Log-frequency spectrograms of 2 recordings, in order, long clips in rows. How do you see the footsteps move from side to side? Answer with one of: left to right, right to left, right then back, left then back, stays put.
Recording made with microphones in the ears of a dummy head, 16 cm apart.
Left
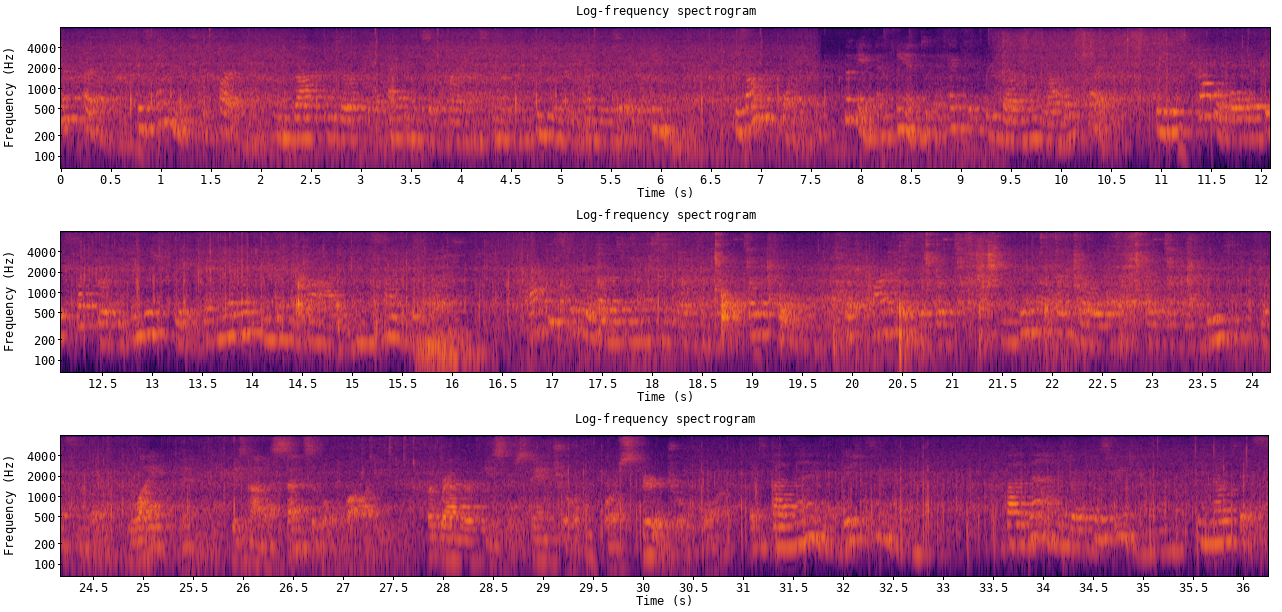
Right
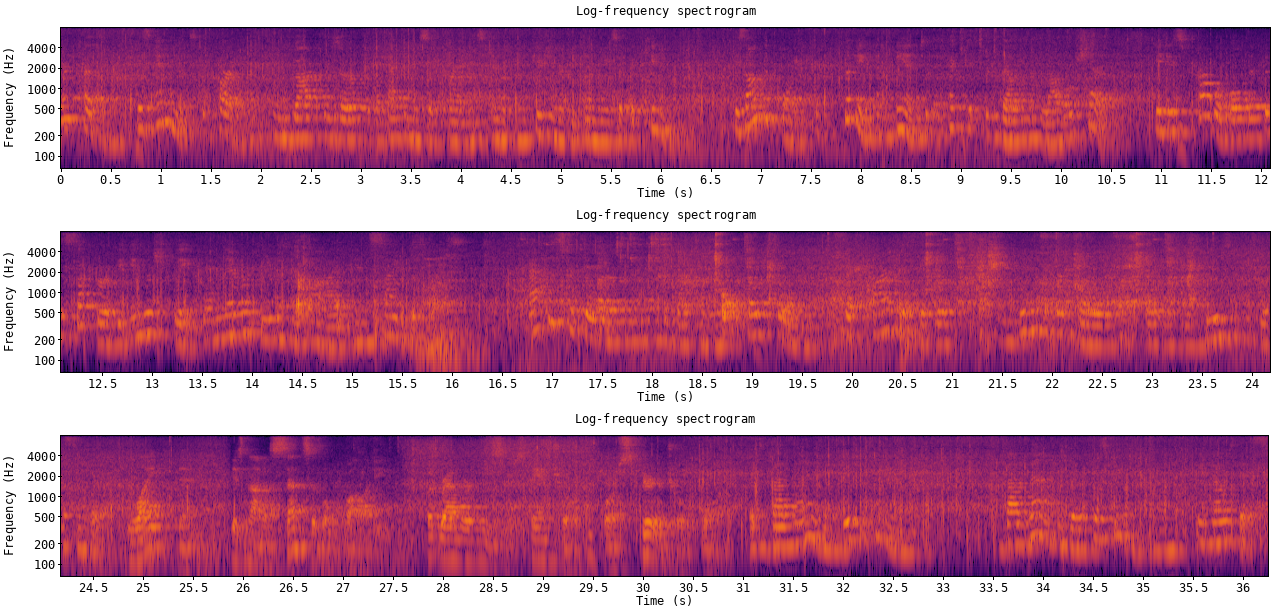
left then back.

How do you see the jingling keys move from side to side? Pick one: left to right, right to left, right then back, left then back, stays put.
right to left.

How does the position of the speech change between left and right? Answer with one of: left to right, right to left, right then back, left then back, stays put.
stays put.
